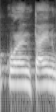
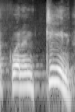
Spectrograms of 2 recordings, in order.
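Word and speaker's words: quarantine: देखिए बहुत सारे लोग इसको क्वारंटाइन बोलते हैं, क्वारंटाइन नहीं बोलना, क्वारंटीन, इसका एक्चुअल प्रोनाउंसिएशन होता है क्वारंटीन होता है।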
